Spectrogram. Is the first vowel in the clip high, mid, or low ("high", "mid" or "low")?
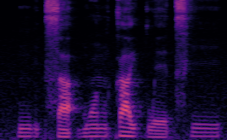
high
